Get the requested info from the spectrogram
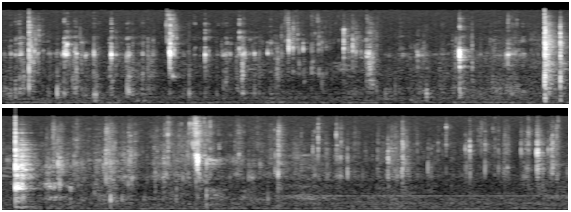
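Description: Person chewing and biting seafood with wet mouth sounds, mixed with a spoon clinking and scraping in the dish. Two sharp clicks about five and a half seconds in are the loudest.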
